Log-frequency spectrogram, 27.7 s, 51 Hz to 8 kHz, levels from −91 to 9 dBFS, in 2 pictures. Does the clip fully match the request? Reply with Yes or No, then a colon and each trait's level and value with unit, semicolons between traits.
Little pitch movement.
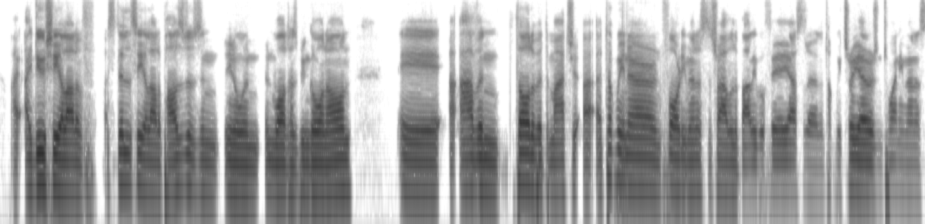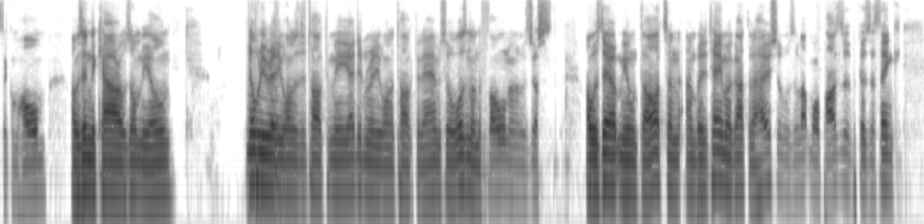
Yes: narrow, 1.6 semitones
